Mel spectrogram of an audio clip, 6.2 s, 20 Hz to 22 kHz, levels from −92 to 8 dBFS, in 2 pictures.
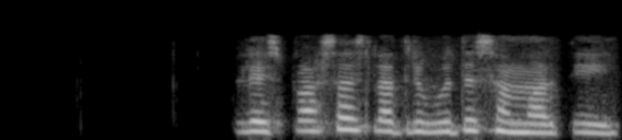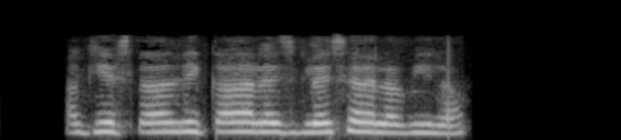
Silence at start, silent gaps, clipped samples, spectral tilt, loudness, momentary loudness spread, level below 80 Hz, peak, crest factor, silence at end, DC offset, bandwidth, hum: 1.2 s; 3.13-3.43 s; under 0.1%; -3.5 dB/octave; -21 LUFS; 11 LU; -68 dBFS; -6 dBFS; 16 dB; 0.75 s; under 0.1%; 8.2 kHz; none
